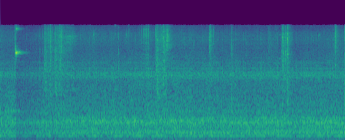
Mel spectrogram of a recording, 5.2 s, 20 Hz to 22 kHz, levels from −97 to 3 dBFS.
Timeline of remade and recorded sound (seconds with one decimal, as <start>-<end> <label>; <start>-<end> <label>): 0.0-2.4 recorded; 2.4-3.1 remade; 3.1-5.2 recorded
